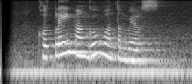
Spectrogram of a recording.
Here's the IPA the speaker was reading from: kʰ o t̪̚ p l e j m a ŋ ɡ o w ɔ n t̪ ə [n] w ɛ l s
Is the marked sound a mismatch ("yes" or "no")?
yes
